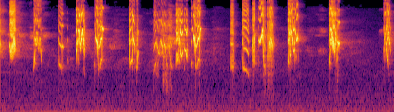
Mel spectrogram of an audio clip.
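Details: Aviary pair of personata lovebirds, one green and one green pied, close companions that play together, chirping in rapid harsh bursts with brief gaps, some notes grouped in twos and threes.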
